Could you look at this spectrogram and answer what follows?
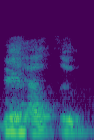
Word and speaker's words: De Jesus: That's De Jesus. De Jesus, what's going on, my friend? Oh, you said, is that how you pronounce that? De Jesus. Oh, but it looks like this Jesus. No, it's De Jesus.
